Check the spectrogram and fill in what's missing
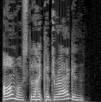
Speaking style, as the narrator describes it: a third said with a giggle

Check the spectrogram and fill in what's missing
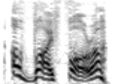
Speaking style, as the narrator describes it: Cauldron exclaimed

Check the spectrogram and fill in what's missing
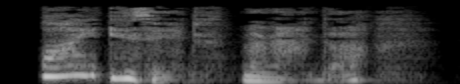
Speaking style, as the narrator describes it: she whispered

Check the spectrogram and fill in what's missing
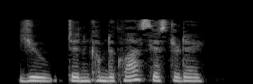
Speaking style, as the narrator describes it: Sparrow said

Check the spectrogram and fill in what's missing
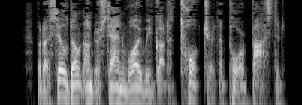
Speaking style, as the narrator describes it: he said gruffly

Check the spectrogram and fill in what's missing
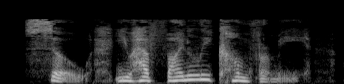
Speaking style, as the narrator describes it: Asrael growled, his indignation rising

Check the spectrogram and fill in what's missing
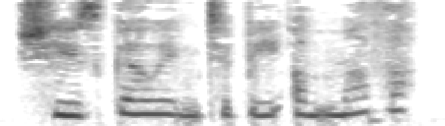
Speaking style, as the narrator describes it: Kata whispered

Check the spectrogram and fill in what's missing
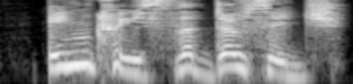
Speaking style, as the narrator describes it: the Queen snapped, doing her best to force her voice through the thick pane of glass

